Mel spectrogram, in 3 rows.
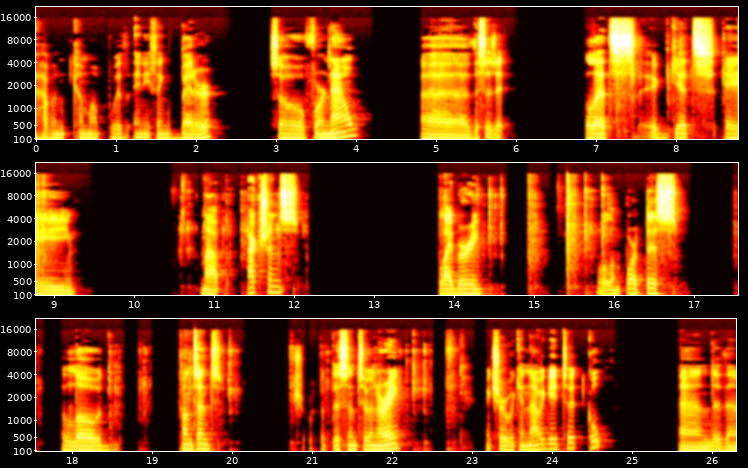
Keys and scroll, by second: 13.8 Return, 14.9 alt+Return, 22.7 ctrl+b, 23.7 ctrl+alt+Left, 25.3 ctrl+c.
